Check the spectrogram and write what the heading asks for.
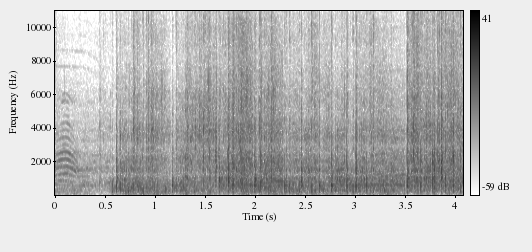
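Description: Firecrackers inside a burning Ravana effigy going off in a rapid, dense crackle that starts about half a second in and keeps on.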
